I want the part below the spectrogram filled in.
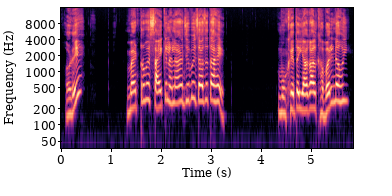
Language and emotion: Sindhi, surprised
